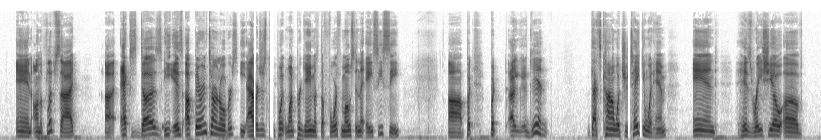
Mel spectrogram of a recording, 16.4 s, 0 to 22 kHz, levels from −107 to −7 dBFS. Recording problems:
choppy; very; at 5 s and at 13 s; 9% of the speech affected

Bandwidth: 15.5 kHz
